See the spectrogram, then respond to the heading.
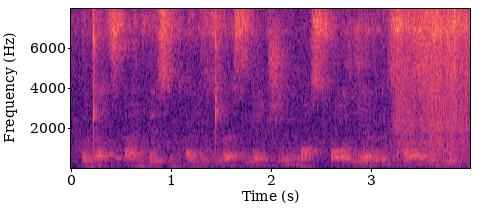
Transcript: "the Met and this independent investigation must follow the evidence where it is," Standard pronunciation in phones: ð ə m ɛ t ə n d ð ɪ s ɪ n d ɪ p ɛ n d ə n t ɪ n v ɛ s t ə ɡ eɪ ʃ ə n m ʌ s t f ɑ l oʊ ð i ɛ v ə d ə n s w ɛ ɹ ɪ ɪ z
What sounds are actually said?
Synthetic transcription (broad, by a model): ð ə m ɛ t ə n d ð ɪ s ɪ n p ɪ ɪ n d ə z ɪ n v ɛ s t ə ɡ eɪ ʃ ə n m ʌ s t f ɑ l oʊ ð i ɛ v ə d ə n s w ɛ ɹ ɪ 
